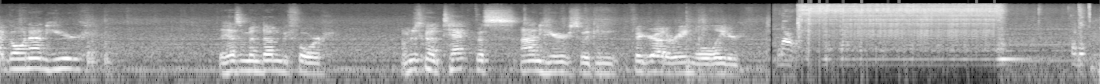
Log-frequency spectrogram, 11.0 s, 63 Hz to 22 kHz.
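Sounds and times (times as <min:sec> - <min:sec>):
welding arc hissing: 0:07.8 - 0:11.0.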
